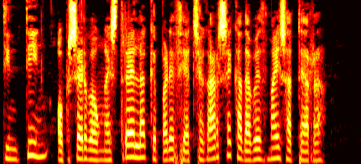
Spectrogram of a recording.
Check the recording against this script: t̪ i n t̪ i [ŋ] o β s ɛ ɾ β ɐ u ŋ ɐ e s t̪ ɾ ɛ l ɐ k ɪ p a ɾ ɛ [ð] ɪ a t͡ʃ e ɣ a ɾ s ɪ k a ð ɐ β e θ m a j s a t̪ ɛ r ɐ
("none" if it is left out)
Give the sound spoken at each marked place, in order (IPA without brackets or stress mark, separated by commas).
ŋ, θ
